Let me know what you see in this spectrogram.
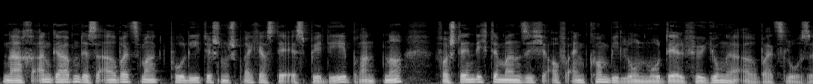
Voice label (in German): arbeitsmarktpolitischen Sprechers, deaccented nouns; dirndl adjective noun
